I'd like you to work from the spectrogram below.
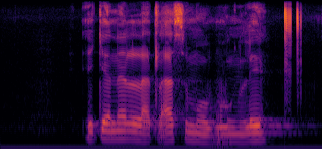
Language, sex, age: Southern Sotho, male, 26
